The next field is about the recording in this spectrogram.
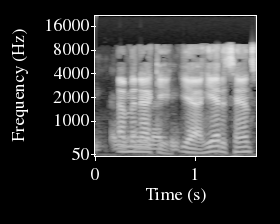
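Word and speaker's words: Emenike: How do you pronounce that guy? Meineke? Emeneki.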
